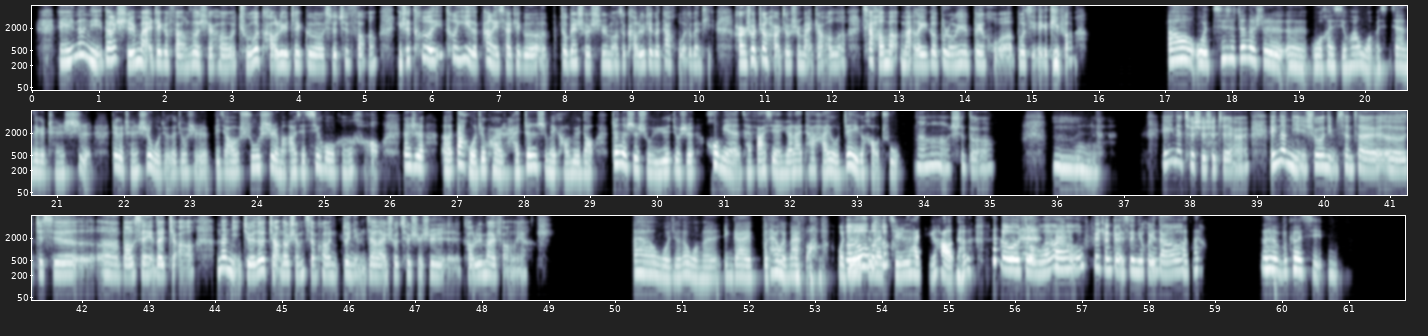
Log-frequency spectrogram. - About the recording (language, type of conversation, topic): Chinese, podcast, 你该如何决定是买房还是继续租房？
- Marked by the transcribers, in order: laughing while speaking: "地"; chuckle; sniff; laughing while speaking: "卖房，我觉得现在其实还挺好的。哎"; laughing while speaking: "哦"; laugh; laughing while speaking: "那我懂了，好，非常感谢你回答哦"; laugh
